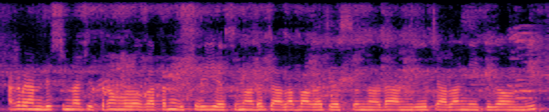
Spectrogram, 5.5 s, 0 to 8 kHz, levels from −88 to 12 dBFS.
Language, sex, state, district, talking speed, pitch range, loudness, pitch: Telugu, female, Andhra Pradesh, Sri Satya Sai, 165 wpm, 200-220 Hz, -14 LUFS, 205 Hz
